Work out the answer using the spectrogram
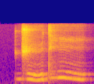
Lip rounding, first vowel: rounded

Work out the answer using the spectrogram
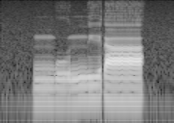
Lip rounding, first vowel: rounded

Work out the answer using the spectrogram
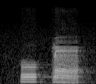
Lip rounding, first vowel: rounded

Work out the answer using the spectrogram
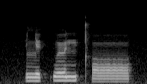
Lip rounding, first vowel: unrounded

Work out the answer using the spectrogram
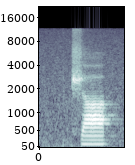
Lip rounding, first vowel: unrounded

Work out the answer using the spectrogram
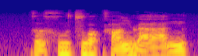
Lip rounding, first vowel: unrounded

